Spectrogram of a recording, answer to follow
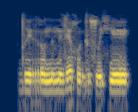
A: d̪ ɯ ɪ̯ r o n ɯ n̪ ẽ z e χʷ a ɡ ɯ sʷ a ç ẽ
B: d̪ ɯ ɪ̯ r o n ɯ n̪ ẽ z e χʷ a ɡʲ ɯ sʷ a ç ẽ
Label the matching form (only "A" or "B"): A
